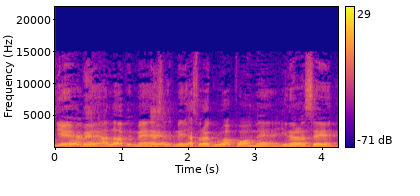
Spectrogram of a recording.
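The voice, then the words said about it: East Coast Bronx accent. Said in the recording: “You got such an East Coast accent ... you from the Bronx, huh?”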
